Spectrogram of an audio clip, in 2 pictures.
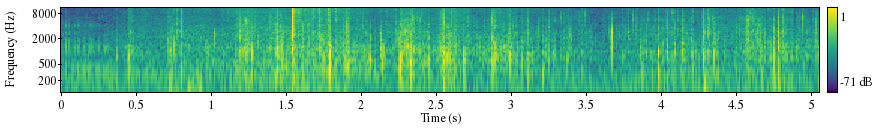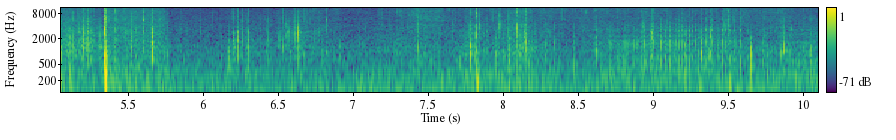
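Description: Irregular rustling and crackling with scattered sharp clicks from a handheld camera being moved and dry grass and dirt being brushed, busiest in the first half and quieter from about six seconds in.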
